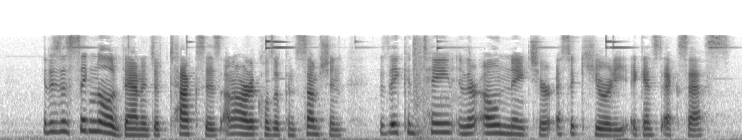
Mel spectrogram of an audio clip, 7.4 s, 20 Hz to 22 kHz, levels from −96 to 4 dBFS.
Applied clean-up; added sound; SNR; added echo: none; Chink, clink + Gunshot, gunfire; 20 dB; none.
